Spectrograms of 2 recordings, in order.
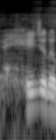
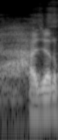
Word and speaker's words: حجر: کا درست آپشن ہوگا۔ تو ہجر پڑھا جاتا ہے، نہ کہ حجر پڑھتے ہیں یا ہجر پڑھتے ہیں۔ اب اگلا نمبر ہے سوال نمبر 18، سورہ کہف کا صحیح تلفظ کیا ہے؟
